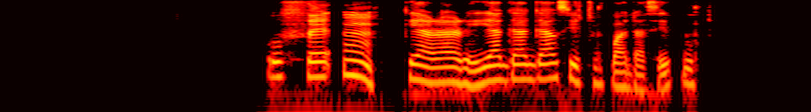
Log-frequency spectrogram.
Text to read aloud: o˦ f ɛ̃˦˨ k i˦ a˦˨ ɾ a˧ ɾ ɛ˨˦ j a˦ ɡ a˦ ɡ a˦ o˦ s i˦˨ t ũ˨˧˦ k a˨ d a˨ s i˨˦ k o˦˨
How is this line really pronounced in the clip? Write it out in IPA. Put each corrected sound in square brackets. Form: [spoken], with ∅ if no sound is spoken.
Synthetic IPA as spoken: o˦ f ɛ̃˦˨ k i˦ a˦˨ ɾ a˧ ɾ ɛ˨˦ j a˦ ɡ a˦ ɡ a˦ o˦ s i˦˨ t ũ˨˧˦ [k͡p] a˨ d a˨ s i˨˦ [k͡p] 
